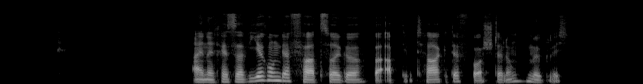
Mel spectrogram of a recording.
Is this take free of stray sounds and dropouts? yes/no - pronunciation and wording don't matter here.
yes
